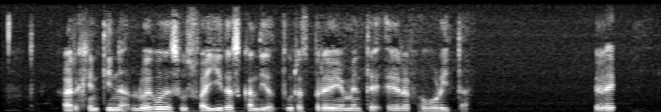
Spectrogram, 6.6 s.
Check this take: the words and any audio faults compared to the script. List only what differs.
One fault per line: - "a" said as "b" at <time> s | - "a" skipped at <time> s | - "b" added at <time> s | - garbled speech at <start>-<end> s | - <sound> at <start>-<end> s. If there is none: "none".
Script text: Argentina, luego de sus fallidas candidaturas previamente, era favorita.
- laugh at 6.0-6.1 s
